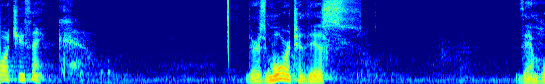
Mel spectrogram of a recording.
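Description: A middle-aged man preaches with animation through a microphone, with pauses between phrases.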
